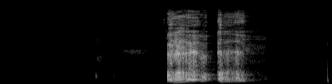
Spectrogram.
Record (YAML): cough_length: 3.3 s
cough_amplitude: 18335
cough_signal_mean_std_ratio: 0.33
survey_phase: beta (2021-08-13 to 2022-03-07)
age: 65+
gender: Female
wearing_mask: 'No'
symptom_none: true
smoker_status: Ex-smoker
respiratory_condition_asthma: false
respiratory_condition_other: false
recruitment_source: REACT
submission_delay: 5 days
covid_test_result: Negative
covid_test_method: RT-qPCR
influenza_a_test_result: Negative
influenza_b_test_result: Negative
